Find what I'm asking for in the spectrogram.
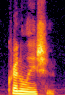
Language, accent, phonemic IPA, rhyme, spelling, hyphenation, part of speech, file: English, General American, /ˌkɹɛnəˈleɪʃən/, -eɪʃən, crenellation, cre‧nel‧lat‧ion, noun, En-us-crenellation.ogg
